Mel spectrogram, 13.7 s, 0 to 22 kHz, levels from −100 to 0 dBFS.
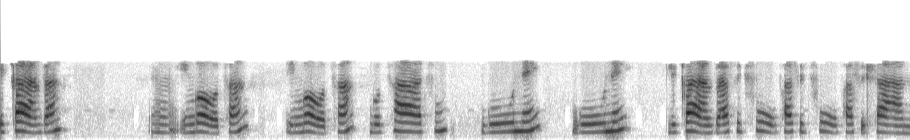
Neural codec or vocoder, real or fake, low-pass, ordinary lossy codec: none; real; 3.6 kHz; MP3, 32 kbps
